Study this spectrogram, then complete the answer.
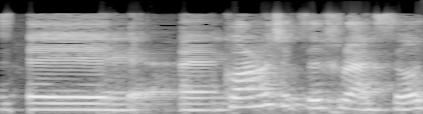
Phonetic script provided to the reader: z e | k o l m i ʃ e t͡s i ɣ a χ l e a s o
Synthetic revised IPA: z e | k o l m a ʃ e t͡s a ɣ i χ l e a s o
